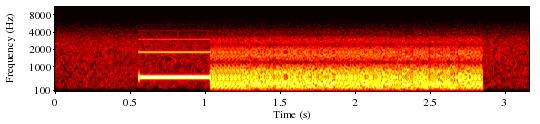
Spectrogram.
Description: POCSAG pager data (1200 baud), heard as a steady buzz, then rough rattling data, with radio hiss.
